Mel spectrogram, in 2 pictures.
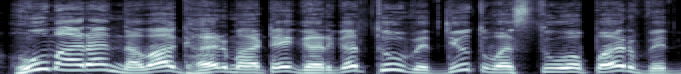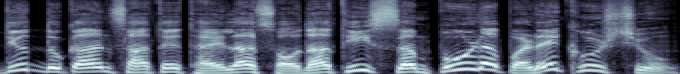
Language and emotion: Gujarati, happy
